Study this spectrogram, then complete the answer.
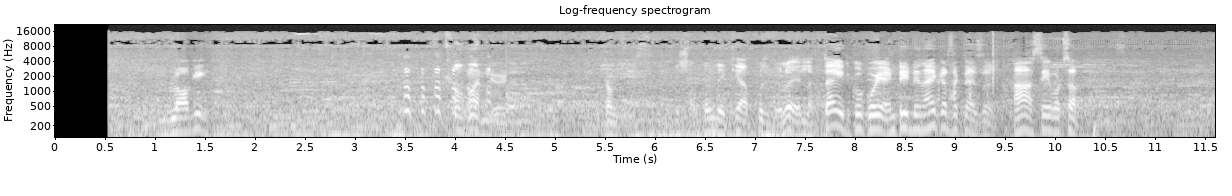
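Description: A bearded man talks and laughs close by.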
